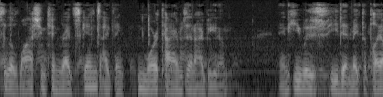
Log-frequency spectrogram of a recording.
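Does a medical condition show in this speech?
No.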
